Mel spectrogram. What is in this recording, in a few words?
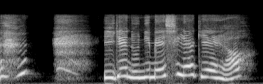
Victory, kr; Cassandra; kingsraid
